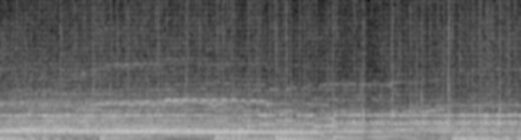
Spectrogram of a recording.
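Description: A live hip-hop band plays an instrumental passage without rapping. Sustained keyboard chords change every second or so under a long held high note that slides down about four seconds in, with fast ticking percussion on top.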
